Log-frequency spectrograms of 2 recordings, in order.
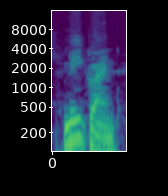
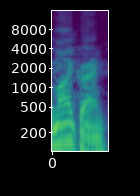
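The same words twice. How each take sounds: First: The word gets the speaker's own pronunciation. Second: The word gets its usual standard pronunciation. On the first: "I say migraine" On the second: "Instead of"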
